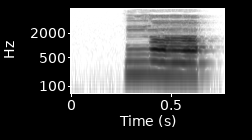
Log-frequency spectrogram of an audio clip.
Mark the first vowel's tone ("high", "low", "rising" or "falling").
low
